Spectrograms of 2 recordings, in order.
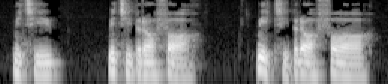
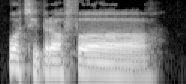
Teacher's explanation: So the intonation goes down in asking a question.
